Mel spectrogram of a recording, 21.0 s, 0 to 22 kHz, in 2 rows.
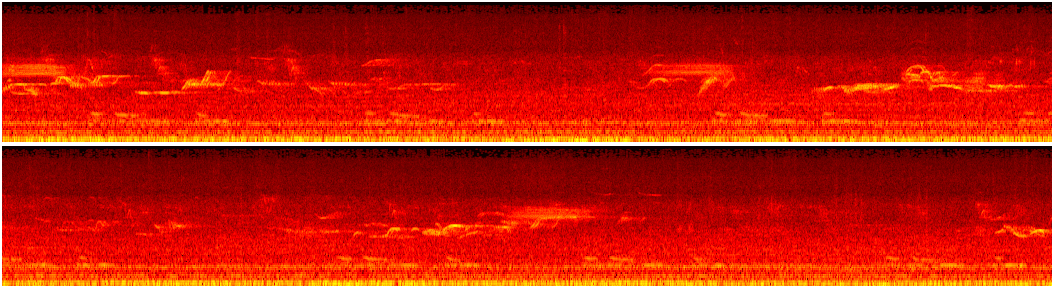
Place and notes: Yzeure, Rue des Trois Pressoirs, Bees and birds
France, Auvergne, Yzeure, Bees, birds, binaural
Yzeure, France, 21 May, 13:44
